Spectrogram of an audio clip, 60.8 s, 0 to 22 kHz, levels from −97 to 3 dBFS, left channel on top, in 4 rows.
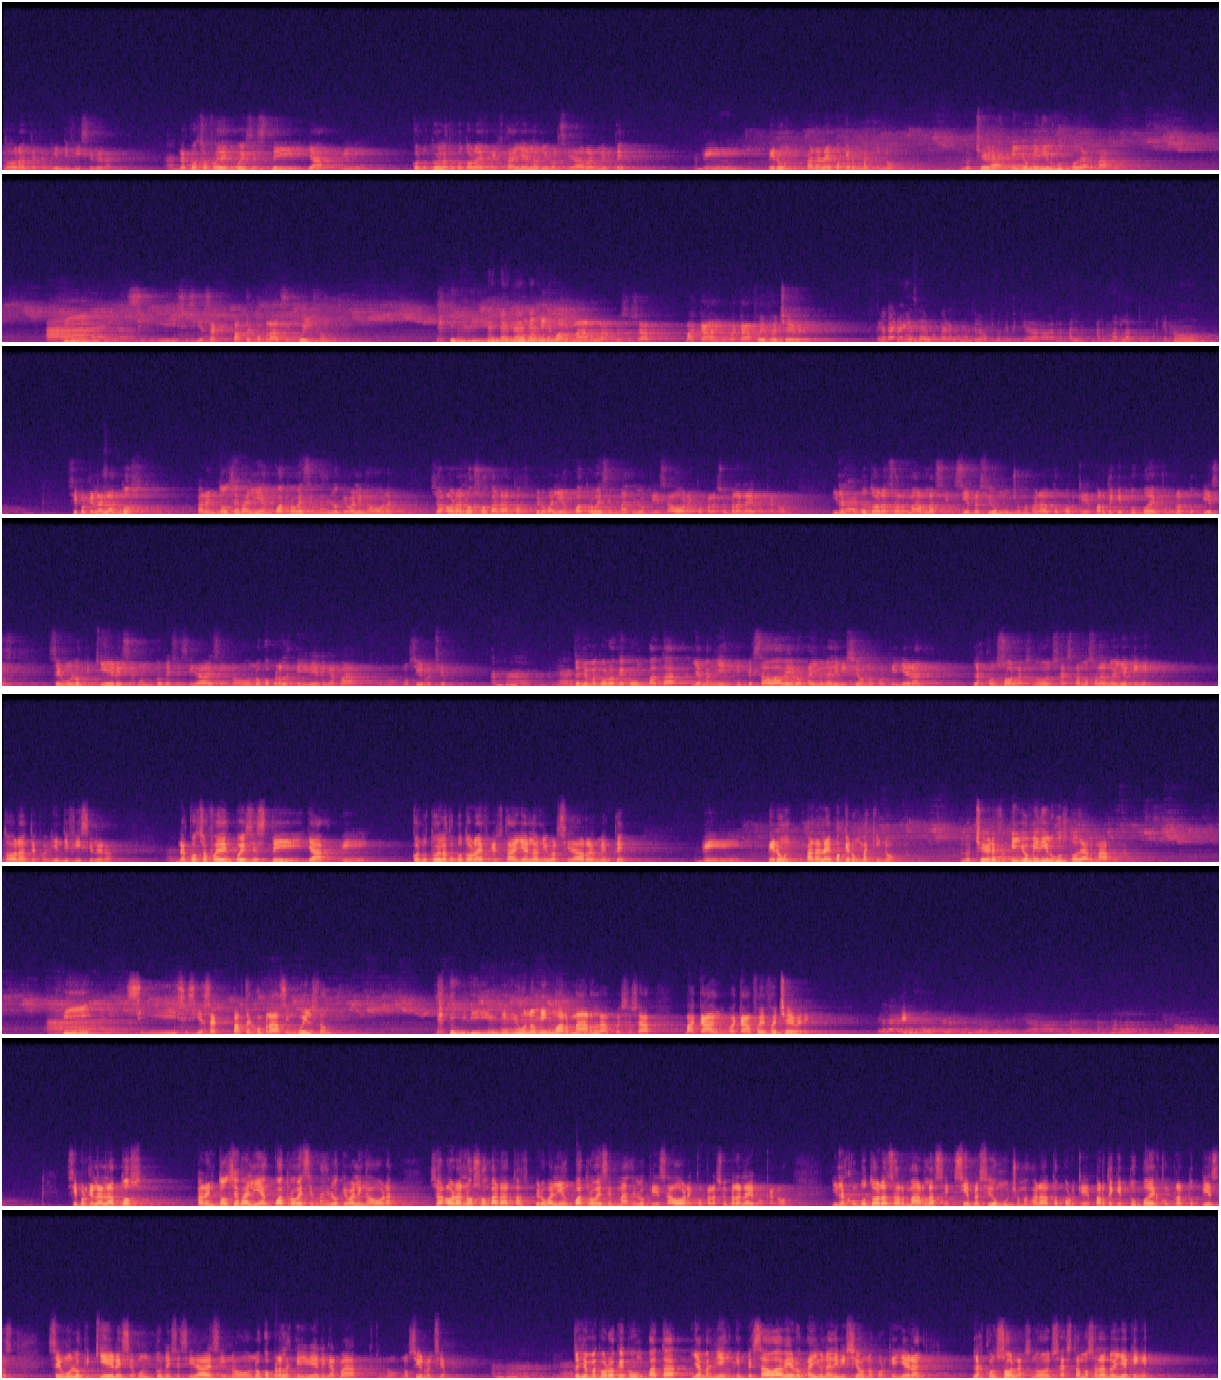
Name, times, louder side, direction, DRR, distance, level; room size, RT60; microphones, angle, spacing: voice 1, 0.0-1.4 2.2-4.6 5.1-7.8 8.8-9.2 9.6-11.2 12.0-14.0 16.0-16.3 16.8-19.3 20.6-23.3 23.7-25.3 31.3-32.2 32.9-35.3 35.8-40.2 40.8-45.7 46.2-50.1 50.4-51.2 52.8-57.2 57.8-59.9, right 6 dB, 40° right, 11 dB, 0.3 m, -25 dB
voice 2, 2.0-2.7 8.6-9.3 12.2-12.9 15.8-17.0 20.9-22.1 26.1-30.2 31.6-31.9 33.0-33.6 40.9-41.3 51.7-53.1, left 3 dB, 90° left, 3 dB, 0.9 m, -35 dB
sound 1, 8.9-22.4, right 3 dB, 85° right, 1.8 m, -45 dB
7.7 x 7.2 x 5.0 m, 2.2 s
head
